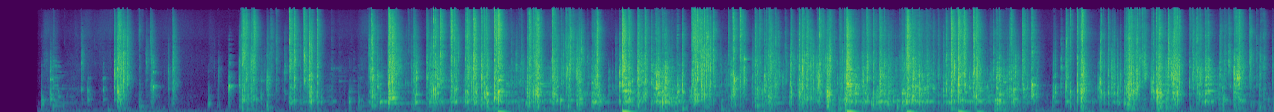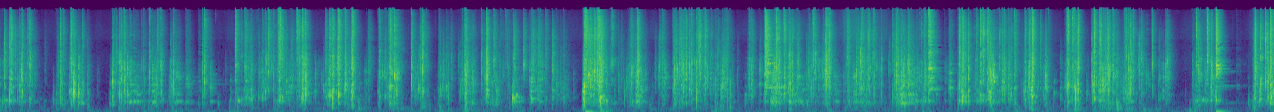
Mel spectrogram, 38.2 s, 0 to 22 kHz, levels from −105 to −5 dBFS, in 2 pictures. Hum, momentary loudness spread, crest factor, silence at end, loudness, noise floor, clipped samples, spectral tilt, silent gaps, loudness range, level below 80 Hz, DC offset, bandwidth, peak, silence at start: none; 14 LU; 26 dB; 0 s; -24 LUFS; -61 dBFS; under 0.1%; 0.5 dB/octave; none; 6 LU; -62 dBFS; under 0.1%; 17 kHz; -2 dBFS; 0.6 s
